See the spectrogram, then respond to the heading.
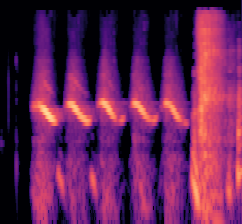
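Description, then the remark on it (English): Five evenly spaced, high whistled chirps, each sliding downward in pitch, mimic a bird's call: fake bird sounds heard on the golf course during the Masters golf tournament. A short, noisy burst follows right after. “Every single year during the Masters, people complain about the fake birds.”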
